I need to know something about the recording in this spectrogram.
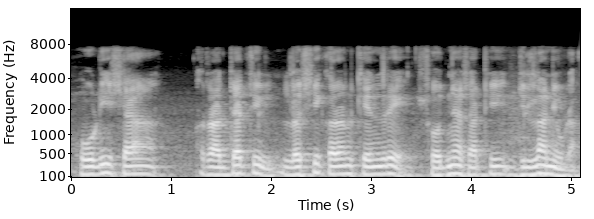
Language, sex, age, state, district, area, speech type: Marathi, male, 45-60, Maharashtra, Buldhana, rural, read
